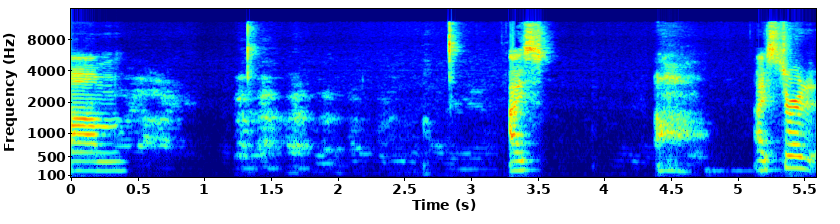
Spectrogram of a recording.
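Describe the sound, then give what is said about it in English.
Throat clearing and coughing: a few short, harsh bursts of throat clearing and coughs, mixed with some voiced sounds and quiet gaps. “sorry about that. I got something in my throat.”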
